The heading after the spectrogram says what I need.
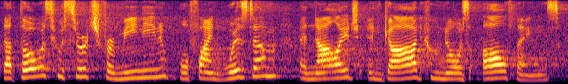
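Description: Slow-reading woman lector in church. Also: fairly high pitch. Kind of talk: reading prayers of the faithful. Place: large church, at the ambo. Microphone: far camera. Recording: long church reverb, faint noise, far camera.

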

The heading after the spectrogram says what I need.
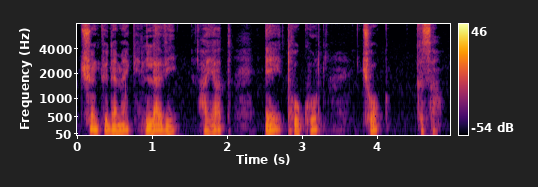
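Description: A man's voice: mid-range voice, gravelly, husky, no echo. A man with a Turkish accent teaching French grammar, patiently reading out verb forms and explaining each one. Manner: patient, addresses viewers as friends, reads conjugations slowly.

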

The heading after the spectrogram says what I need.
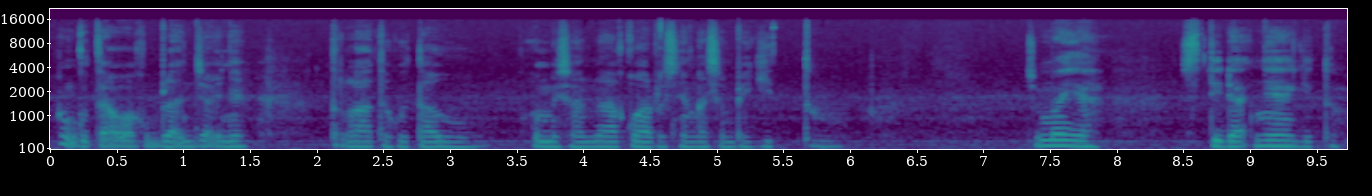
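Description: A man's voice: fairly high pitch, completely flat delivery, normal speed, gravelly, pauses often, warm tone, a little hiss or hum. A young man in an ASMR boyfriend role-play, pleading and apologizing in a coaxing way and slipping English phrases into his speech.

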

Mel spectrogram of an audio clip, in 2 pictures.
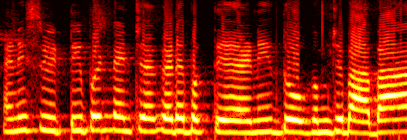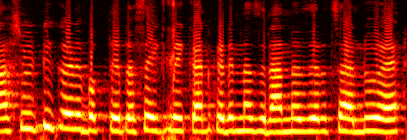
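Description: A woman's voice: sits high, flat delivery, fairly quick, lo-fi sound. A woman narrating a voice-over recap of a television serial, retelling scenes conversationally with asides to viewers.

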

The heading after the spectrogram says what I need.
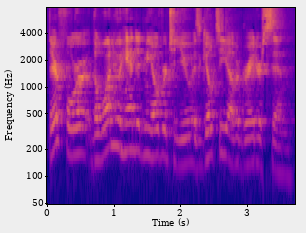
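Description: Casting: man, 30s, fairly high voice, solemn Bible reader, echoey room. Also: brisk, a bit bright. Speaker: church member reading scripture. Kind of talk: solemn scripture reading. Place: indoor room with bookshelves. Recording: roomy indoor echo.

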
